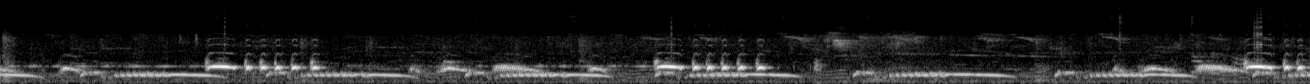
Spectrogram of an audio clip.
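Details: Zebra dove song of the local wild type, played as a lure to get lazy doves singing: phrases of quick stuttering pulsed notes, then low, drawn-out rolling coos, repeated about every four to five seconds with overlapping voices and faint higher chirps.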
